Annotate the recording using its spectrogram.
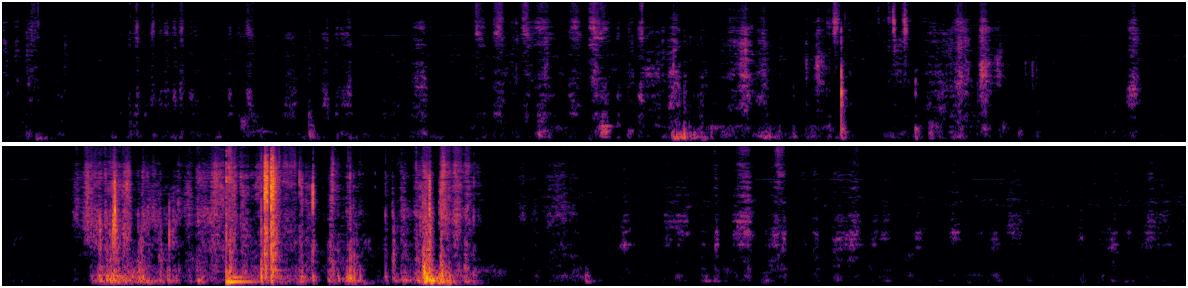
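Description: A dry pastel stick scrapes across paper.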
